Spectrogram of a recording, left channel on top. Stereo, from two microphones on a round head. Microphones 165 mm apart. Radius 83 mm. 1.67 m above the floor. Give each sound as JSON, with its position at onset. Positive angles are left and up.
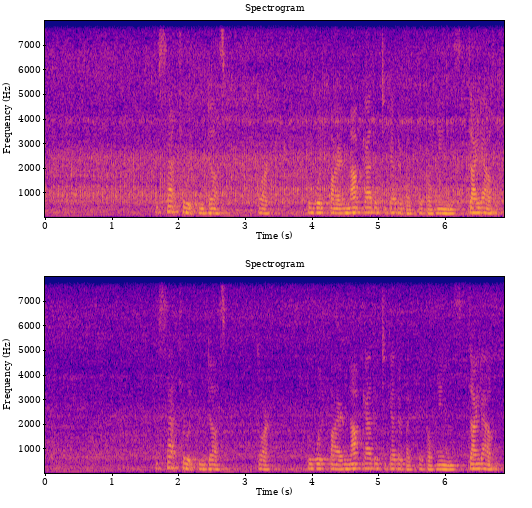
{"t": 1.7, "sound": "a woman speaking", "side_deg": 10, "distance_m": 1.6}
